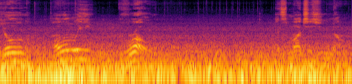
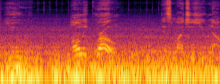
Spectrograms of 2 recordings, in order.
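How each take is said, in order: First: The phrase is spoken at an even slower pace. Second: The phrase is spoken at a slow pace. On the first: "I don't know if I can say it slower than that. Let me try it" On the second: "I tried to say that slow"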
